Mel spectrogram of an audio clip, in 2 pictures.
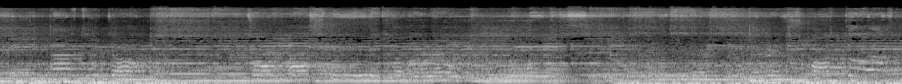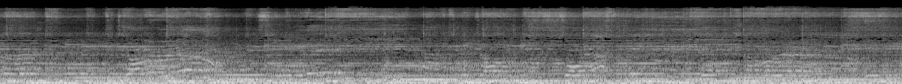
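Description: Rock band playing live in a large hall, with lead vocals over guitars, bass, drums and keyboards; the full band comes in heavier about six seconds in.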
